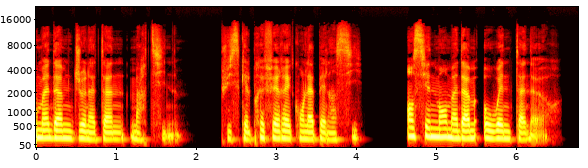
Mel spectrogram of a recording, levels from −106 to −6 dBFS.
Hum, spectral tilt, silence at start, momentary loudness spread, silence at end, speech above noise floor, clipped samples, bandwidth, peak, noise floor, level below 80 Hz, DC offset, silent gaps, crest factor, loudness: none; -6 dB/octave; 0 s; 15 LU; 0.45 s; 65 dB; under 0.1%; 14.5 kHz; -2 dBFS; -87 dBFS; -68 dBFS; under 0.1%; none; 20 dB; -22 LUFS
